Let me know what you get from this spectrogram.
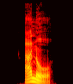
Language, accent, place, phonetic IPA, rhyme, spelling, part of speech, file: German, Germany, Berlin, [ˈano], -ano, anno, adverb, De-anno.ogg
- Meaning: in the year of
